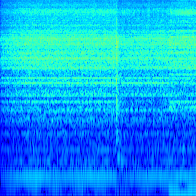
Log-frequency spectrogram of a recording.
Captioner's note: machine whirring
